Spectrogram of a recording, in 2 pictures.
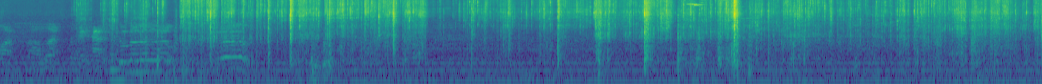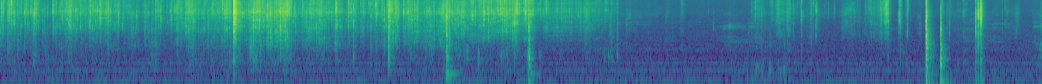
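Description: Plastic crinkling and rustling as trading cards and their plastic sleeves and wrappers are handled, over a steady low hum, with a few sharp taps near the end.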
